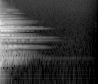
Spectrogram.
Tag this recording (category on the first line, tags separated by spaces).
Music > Solo instrument
Metal GONG Ride Oneshot Paiste FX Sabian Perc Kit Cymbals Hat Drums Custom Percussion Drum Cymbal Crash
